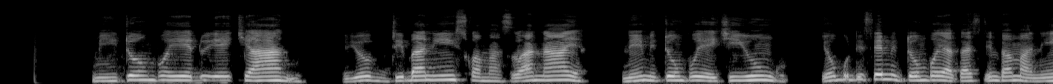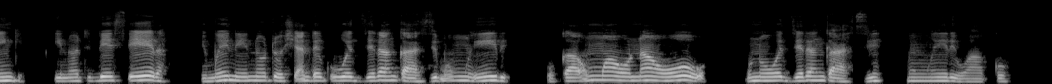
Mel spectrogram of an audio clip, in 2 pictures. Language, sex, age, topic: Ndau, male, 18-24, health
